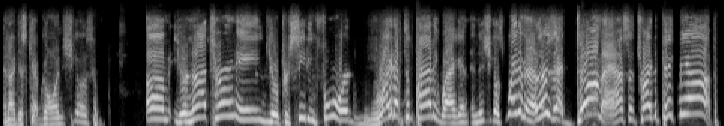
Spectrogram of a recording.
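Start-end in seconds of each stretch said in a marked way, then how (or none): 2.0-6.2 insistent, high-pitched complaint; exasperated protest. Retold or imitated. Passenger protesting again, retold. 6.7-9.5 high, loud indignant outburst; loud, high-pitched disbelief; outraged recognition. Retold or imitated. Passenger recognizes officer, retold.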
